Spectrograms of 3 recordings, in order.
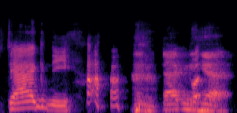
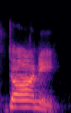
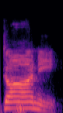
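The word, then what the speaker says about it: Dagne: thought her name was dagny it's donny okay actually there's no y it's just d-a-g-n-e d-a-g-n-e i thought it was scandinavian i have no idea okay okay okay yeah but now it's pronounced donnie okay and she understands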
